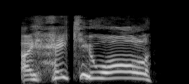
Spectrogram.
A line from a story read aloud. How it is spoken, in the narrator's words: the god screamed, spittle flying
